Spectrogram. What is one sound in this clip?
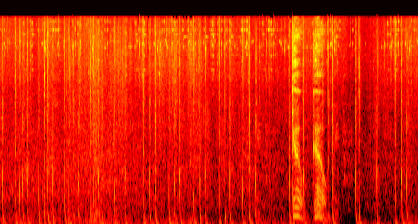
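Horse hooves clop rapidly on a dirt path.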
